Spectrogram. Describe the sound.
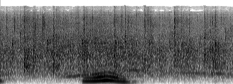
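Steady, dense applause from an audience for a doctor fills the whole stretch, a broad crackling wash of many hands clapping, with a brief voice rising over it in the middle.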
